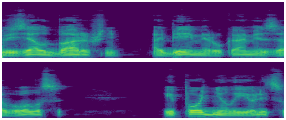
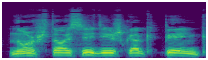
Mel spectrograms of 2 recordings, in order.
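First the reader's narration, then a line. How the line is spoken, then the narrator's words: Shouted. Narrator (Russian): крикнул мне Косеваги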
